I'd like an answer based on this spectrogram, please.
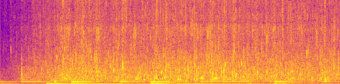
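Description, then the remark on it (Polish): A woman kneeling on a wooden plank footbridge washes laundry in a river, beating wet linen with a paddle. Water splashes and rushes steadily, with a low sustained drone underneath throughout the short stretch. “Klęknąwszy na desce, zabrała się do prania.”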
